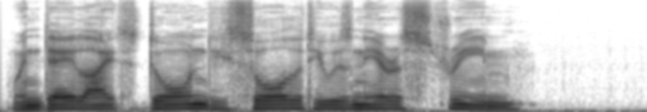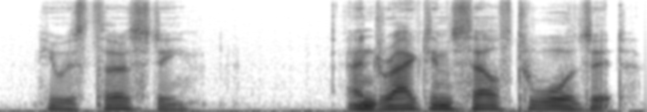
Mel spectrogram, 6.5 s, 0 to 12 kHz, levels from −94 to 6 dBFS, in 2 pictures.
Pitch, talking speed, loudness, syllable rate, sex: 105 Hz, 175 wpm, -16 LUFS, 5.3 syllables/s, male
